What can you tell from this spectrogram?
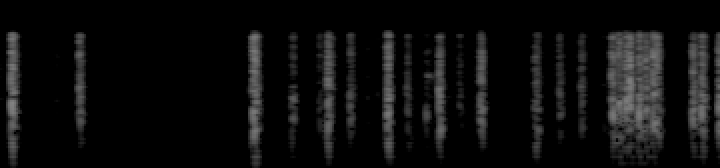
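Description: Faint, irregular clicking and ticking, a few clicks a second from about two seconds in, with a denser run of clicks a little before the end.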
